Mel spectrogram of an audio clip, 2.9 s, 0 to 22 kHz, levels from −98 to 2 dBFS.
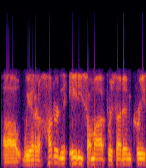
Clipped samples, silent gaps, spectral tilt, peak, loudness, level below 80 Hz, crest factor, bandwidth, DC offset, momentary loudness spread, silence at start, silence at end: under 0.1%; none; -8.5 dB/octave; -4 dBFS; -18 LUFS; -54 dBFS; 12 dB; 4.1 kHz; under 0.1%; 3 LU; 0.05 s; 0 s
